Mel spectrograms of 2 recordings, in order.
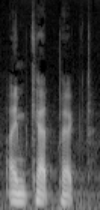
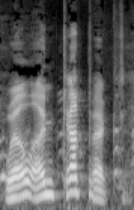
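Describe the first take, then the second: First: Slow, soft, dejected admission; bitter confession. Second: Slow, high, loud insistence; exasperated emphatic declaration; irritated. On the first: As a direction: confess it slowly and quietly, with bitterness. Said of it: "uttered a bitter, mirthless laugh". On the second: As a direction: spell it out loudly and testily. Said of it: "with a touch of irritation". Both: A narrator's reading.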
